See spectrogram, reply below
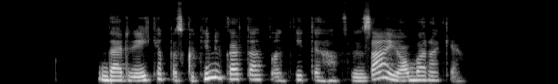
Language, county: Lithuanian, Kaunas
